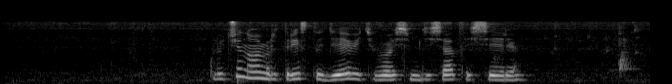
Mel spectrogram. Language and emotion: Russian, neutral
